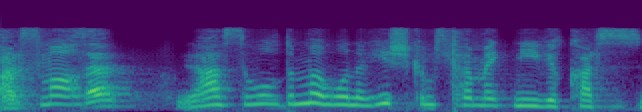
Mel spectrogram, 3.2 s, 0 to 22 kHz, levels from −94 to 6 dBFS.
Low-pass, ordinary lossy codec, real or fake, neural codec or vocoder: none; none; fake; codec, 16 kHz, 0.5 kbps, X-Codec, HuBERT features, trained on LibriSpeech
